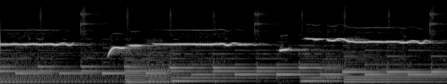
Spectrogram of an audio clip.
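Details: Whistling the melody of Let It Go, a cockatiel gives held high tones with a quick upward slide and a later jump to a higher note, with music playing throughout.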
